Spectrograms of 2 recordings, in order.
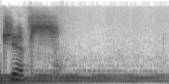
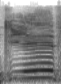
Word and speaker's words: GIF: E, you say GIF. I'm four years old, by the way. It's GIF. The creator who made it said it's pronounced GIF.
